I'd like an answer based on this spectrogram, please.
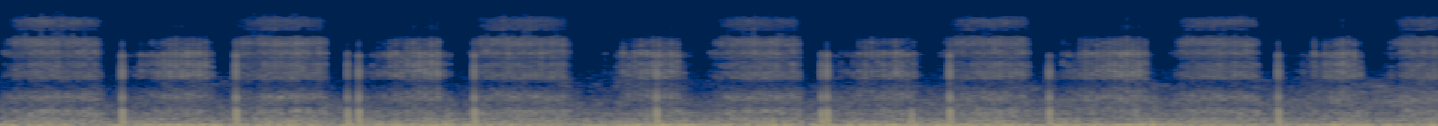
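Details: Snores from a resting cat, with repeated short airy bursts every half second or so over a steady deep rumble and occasional faint clicks, all soft and close.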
